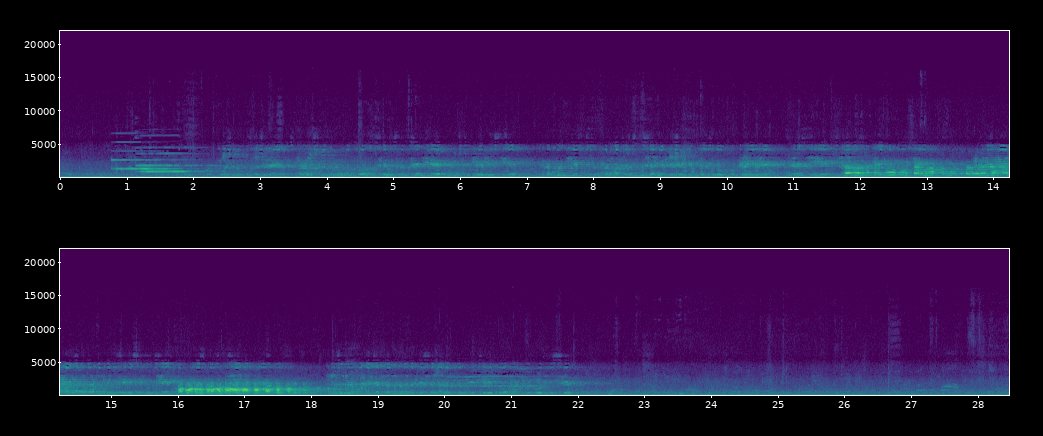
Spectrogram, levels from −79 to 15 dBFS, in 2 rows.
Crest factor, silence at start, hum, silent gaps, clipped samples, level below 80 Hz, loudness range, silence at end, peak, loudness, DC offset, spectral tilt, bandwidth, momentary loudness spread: 22 dB; 0 s; none; none; under 0.1%; -36 dBFS; 20 LU; 0 s; -2 dBFS; -23 LUFS; under 0.1%; -6 dB/octave; 15.5 kHz; 20 LU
